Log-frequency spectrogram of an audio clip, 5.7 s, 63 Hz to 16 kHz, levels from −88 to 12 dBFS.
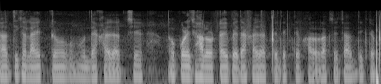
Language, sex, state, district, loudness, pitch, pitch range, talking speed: Bengali, male, Bihar, Katihar, -26 LUFS, 100 Hz, 100-105 Hz, 155 wpm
